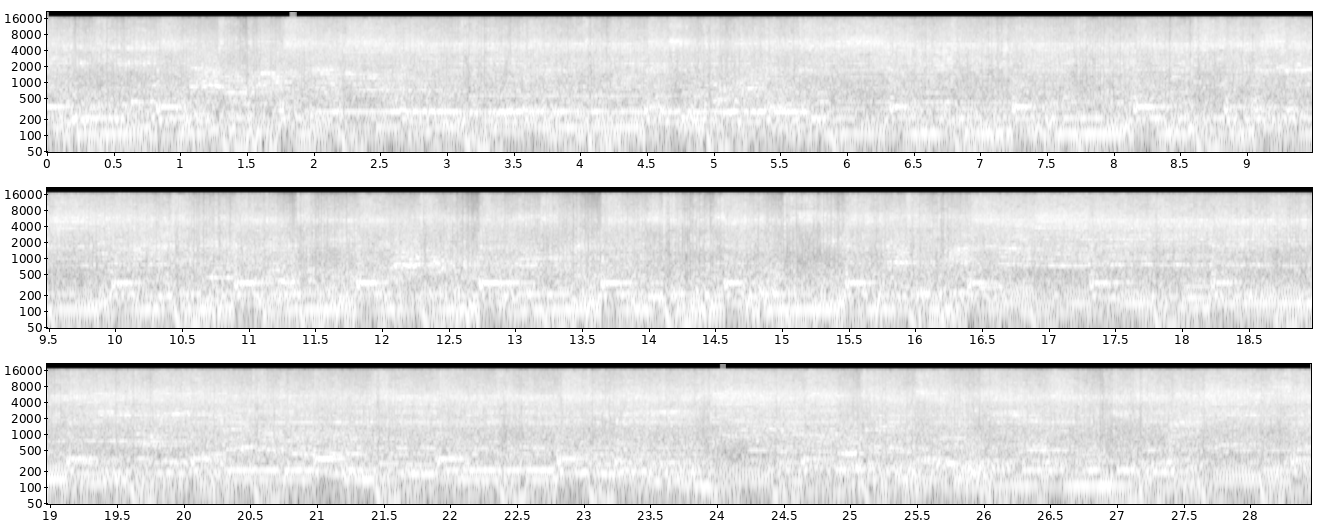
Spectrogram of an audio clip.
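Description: Hard rock band playing live, loud: a singer over electric guitar and drums, with a steady beat.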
